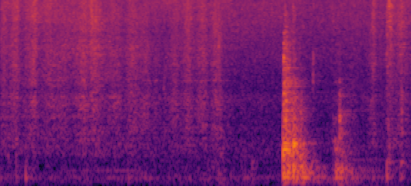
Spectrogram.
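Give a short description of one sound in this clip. A frying pan knocks against a metal stove grate.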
